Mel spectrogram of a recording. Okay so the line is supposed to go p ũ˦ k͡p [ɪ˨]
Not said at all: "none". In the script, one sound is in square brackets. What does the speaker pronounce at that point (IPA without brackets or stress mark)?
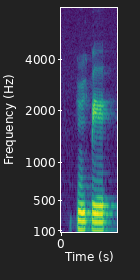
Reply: ɪ˦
